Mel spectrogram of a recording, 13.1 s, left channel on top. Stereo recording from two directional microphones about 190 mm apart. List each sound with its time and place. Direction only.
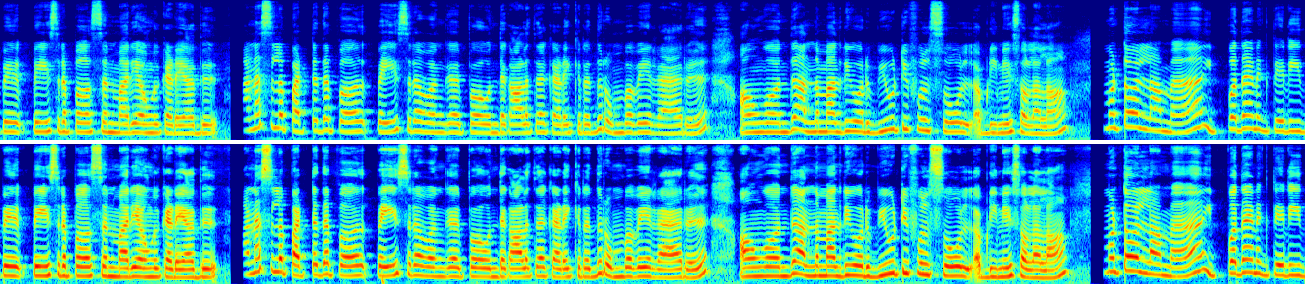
0.0 s speech: 15° right (ahead or behind)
